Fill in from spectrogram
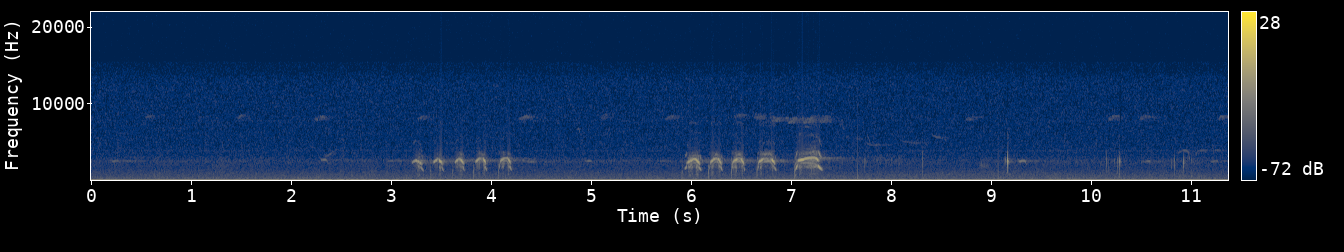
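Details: Osprey nest in Kurzeme, Latvia, 3 September 2024, adult arriving with a whole fish for the chick: two short bursts of four to five thin piping whistles, separated by a few seconds, over steady low-frequency noise.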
